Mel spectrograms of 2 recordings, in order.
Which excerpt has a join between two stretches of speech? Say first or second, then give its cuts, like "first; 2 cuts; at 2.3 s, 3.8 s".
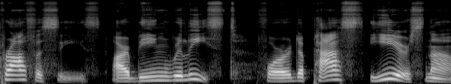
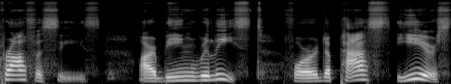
first; 1 cut; at 1.1 s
